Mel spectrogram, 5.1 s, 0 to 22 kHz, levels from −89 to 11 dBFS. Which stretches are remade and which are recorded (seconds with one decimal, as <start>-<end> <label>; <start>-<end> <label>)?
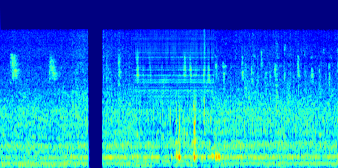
0.0-2.0 recorded; 2.0-3.2 remade; 3.2-5.1 recorded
